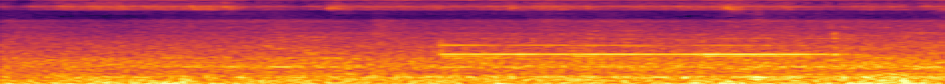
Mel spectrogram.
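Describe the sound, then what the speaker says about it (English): A Lynnwood Link light rail train comes out of the woods with a loud, continuous rolling rumble of wheels on track and a faint thin squeal running over it. No one speaks. "There's this cool spot where trains emerge through the woods from the north."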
